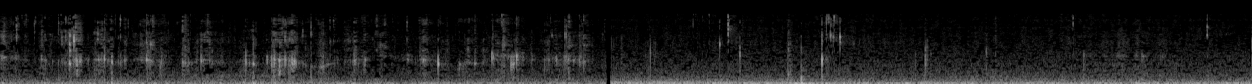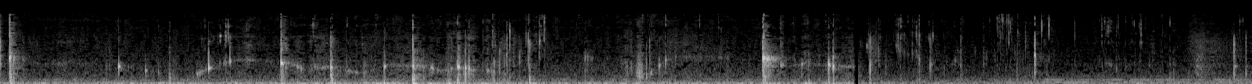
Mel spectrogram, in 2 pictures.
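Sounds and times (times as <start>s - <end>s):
wet mouth chewing smacks: 8.1s - 8.6s, 13.6s - 19.8s, 20.5s - 25.0s.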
